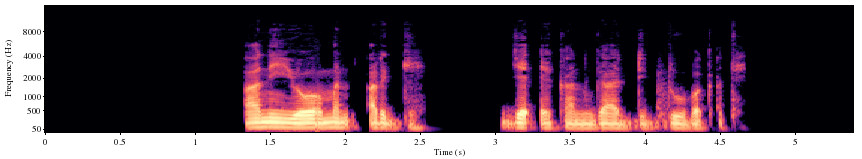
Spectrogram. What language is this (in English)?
Oromo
